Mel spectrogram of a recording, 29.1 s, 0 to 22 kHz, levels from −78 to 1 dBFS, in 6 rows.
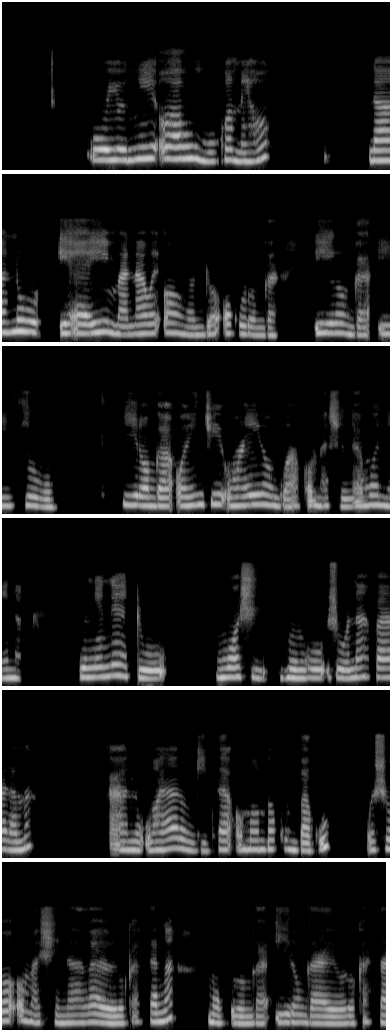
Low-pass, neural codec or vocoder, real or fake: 7.2 kHz; codec, 16 kHz, 2 kbps, X-Codec, HuBERT features, trained on balanced general audio; fake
